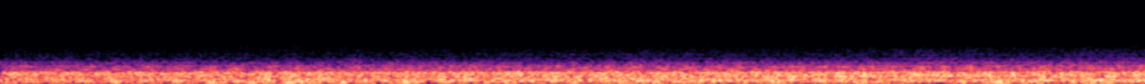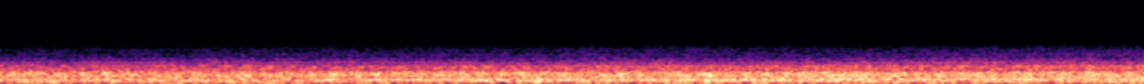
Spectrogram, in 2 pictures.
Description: Listen to Bad Wheel Bearing while driving. They make vibrations that increase with wheel speed. Often described as grinding, vibrating, growling, howling, whining, metallic type noise.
